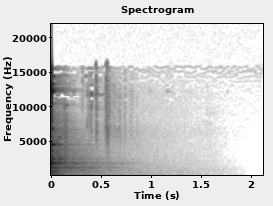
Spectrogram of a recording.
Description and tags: Recordings of different percussive sounds from abandoned small wave power plant. Tascam DR-100.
